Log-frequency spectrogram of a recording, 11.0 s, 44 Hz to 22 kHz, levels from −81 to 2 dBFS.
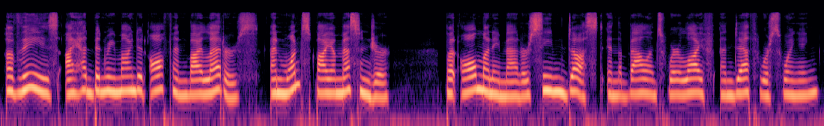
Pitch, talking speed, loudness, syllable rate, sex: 225 Hz, 160 wpm, -15 LUFS, 4.6 syllables/s, female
